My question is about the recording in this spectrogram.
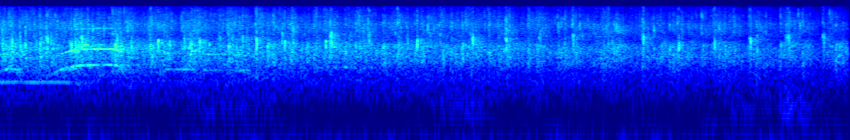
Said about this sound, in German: Danke, dass ihr so ehrlich und offen von eurem Herzen geteilt habt. Gebt den drei doch nochmal einen riesigen Applaus dafür.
